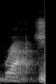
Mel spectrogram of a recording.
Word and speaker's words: Ratched: You don't pronounce the D, it's just Ratched.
